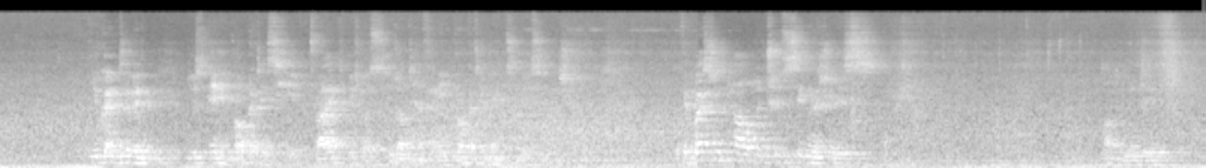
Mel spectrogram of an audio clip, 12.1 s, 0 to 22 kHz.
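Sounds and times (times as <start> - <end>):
low room rumble and hiss: 0.0 - 12.0.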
